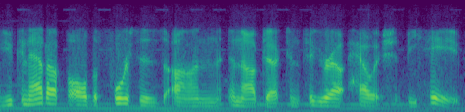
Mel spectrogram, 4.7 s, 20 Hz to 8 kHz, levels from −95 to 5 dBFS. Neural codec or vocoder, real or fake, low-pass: none; real; 7.2 kHz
